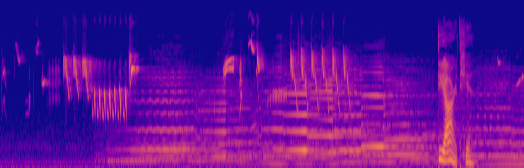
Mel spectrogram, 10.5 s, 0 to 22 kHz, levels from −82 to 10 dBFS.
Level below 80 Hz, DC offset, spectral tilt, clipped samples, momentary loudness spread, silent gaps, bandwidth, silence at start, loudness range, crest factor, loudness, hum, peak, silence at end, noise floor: -56 dBFS; under 0.1%; -3.5 dB/octave; under 0.1%; 17 LU; none; 16 kHz; 0.05 s; 2 LU; 24 dB; -25 LUFS; none; -4 dBFS; 0 s; -48 dBFS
